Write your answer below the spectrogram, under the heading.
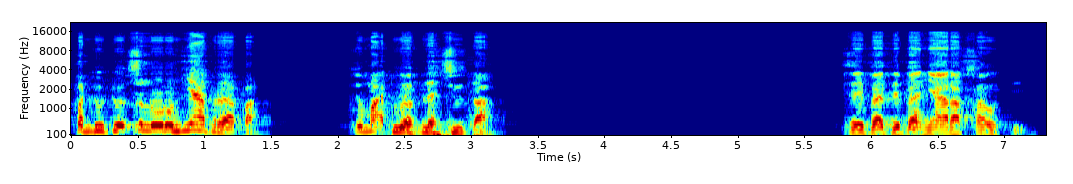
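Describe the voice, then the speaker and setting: Preacher with a higher male voice. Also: normal speed, pauses often, breathy edge, faint music behind. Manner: rhetorical questions and emphatic repetition; lively, conversational and jokey in places. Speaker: Islamic preacher. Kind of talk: sermon.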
